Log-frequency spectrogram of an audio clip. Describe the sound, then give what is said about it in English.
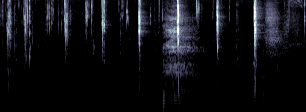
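Wet, smacking open-mouth gum chewing with the tongue and back molars, an irregular run of soft clicks and squelches punctuated by several sharper, louder smacks, with no talking. “Like you chew it with your tongue and your back molars.”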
